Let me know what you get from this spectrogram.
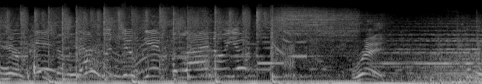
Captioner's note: beep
